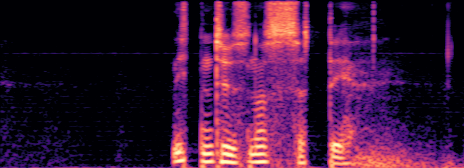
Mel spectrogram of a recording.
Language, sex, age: Norwegian, male, 23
